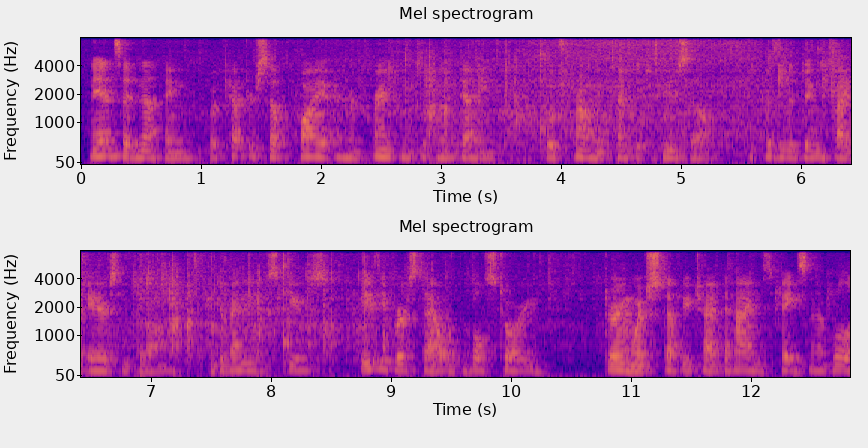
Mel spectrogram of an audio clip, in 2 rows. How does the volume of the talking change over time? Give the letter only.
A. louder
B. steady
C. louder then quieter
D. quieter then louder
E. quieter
B.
